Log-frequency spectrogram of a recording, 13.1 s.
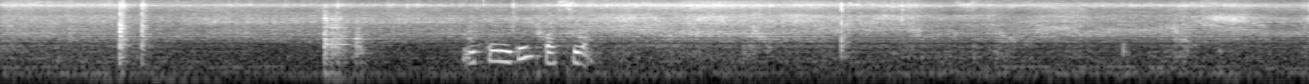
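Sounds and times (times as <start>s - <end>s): food sizzling in a pan: 0.0s - 13.0s
metal spatula stirring and scraping: 6.1s - 13.0s.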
